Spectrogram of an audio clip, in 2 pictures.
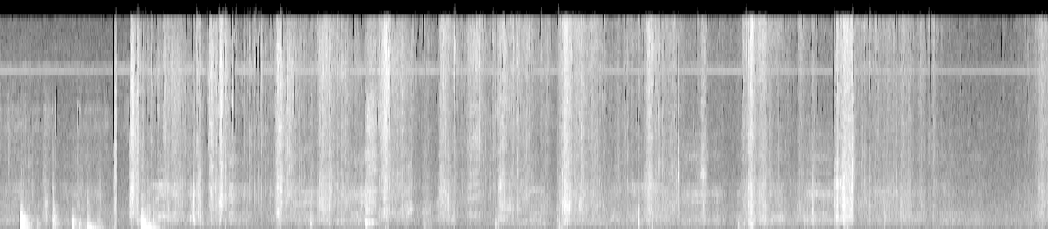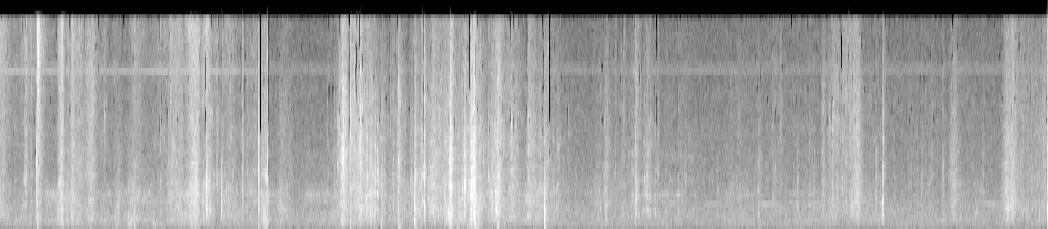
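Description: Footsteps through dry fallen leaves: irregular crackling steps that come in spells and thin out to lighter rustles near the end.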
